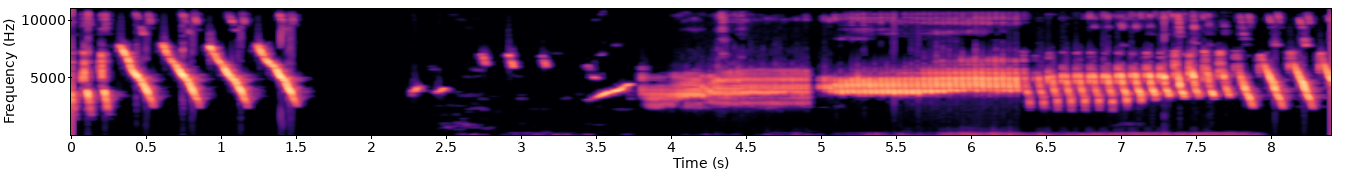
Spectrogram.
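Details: Canary song for training young birds: several descending whistled sweeps, a pause, then loud buzzy trills and rapid repeated notes, with a low droning sound beneath.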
